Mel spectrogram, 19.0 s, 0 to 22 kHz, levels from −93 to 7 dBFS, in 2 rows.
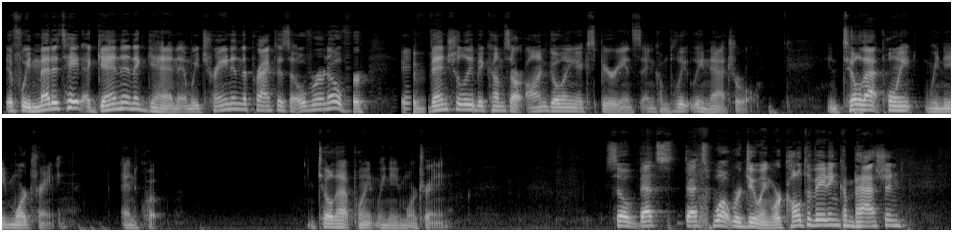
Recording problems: choppy; very; from 3 to 4.5 s; 17% of the speech affected

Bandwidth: 15 kHz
